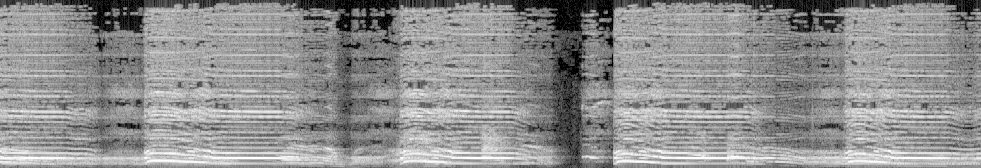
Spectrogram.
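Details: Dogs howling, drawn-out tonal wails that slide down and hold steady, several voices overlapping in long, wavering phrases with brief pauses between them.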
